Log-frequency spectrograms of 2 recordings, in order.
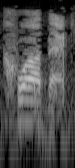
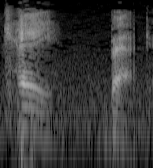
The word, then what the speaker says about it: Quebec: letters P is su and you don't say Quebec you say que back as if it was spelled ka Y there's correct pronunciation pronunciations it's like the letter 9 and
